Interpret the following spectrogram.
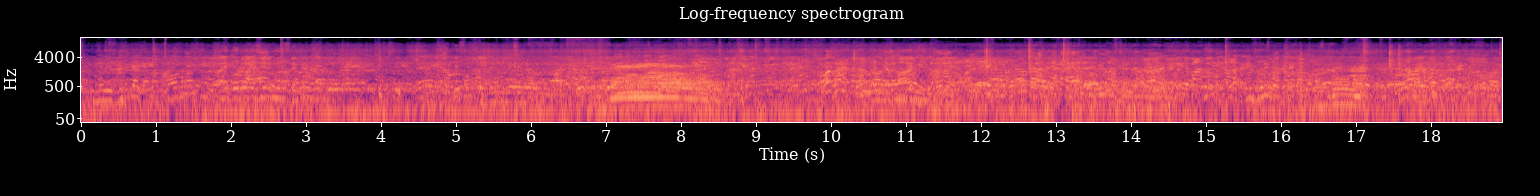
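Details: Cattle at the historic Gabtoli cattle market during haggling over prices; one drawn-out, harmonic moo swells midway through, heard over a constant din of crowd chatter and traders' voices.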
